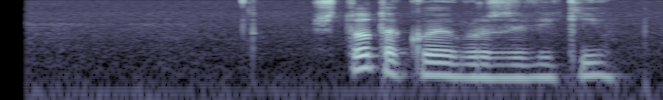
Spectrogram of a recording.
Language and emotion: Russian, neutral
